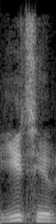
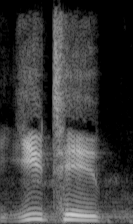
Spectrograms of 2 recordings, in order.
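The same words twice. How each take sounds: First: The 'ooh' vowel is said plainly, without emphasis. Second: The 'ooh' vowel is drawn out and emphasized. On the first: "I guess we say YouTube" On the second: "We don't we don't emphasize the ooh"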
